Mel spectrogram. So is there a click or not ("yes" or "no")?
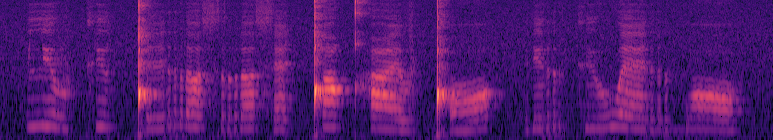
yes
